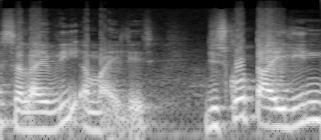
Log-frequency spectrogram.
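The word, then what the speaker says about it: ptyalin: भी बोलते हैं, टाइलिन, ये पटाइलिन मत बोलना है इसको, टाइलिन ही है। और जब हिंदी में आपको लिखा हुआ दिखाई देगा तो टाइलिन ही लिखा हुआ दिखाई देगा। पी यहां पर साइलेंट है भाई, टाइलिन, हिंदी में भी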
